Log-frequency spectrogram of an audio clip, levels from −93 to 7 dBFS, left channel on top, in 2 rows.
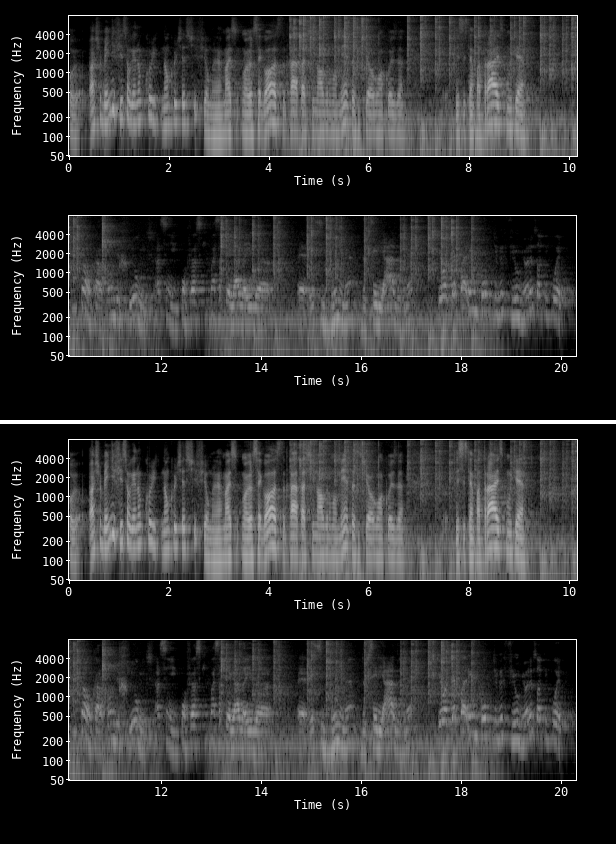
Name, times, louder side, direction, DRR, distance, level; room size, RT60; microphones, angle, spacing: voice 1, 0.0-7.2 7.7-9.2 11.2-11.3, right 4 dB, 45° right, 0.4 m, -34 dB
sound 1, 4.1-11.9 12.9-18.7, left 1 dB, 25° left, 2.0 m, -47 dB
voice 2, 10.2-14.2 14.7-17.1 17.5-20.0, right 2 dB, 70° right, 1.3 m, -44 dB
25.0 x 9.0 x 3.4 m
head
